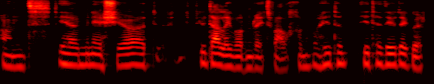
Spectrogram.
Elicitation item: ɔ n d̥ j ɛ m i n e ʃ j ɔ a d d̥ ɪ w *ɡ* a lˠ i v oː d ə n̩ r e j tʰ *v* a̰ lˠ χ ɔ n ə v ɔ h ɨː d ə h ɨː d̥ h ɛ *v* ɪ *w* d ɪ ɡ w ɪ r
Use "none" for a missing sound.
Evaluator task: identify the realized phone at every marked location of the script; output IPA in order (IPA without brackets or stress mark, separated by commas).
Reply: d, v, ð, w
